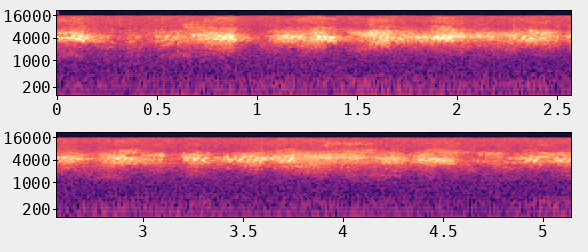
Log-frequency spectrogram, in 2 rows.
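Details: Over 100 sand martins calling together at their colony, a constant mass of scratchy, high twitters with no pauses, accompanied by low, steady rumble.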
